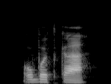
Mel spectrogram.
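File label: "убыткаа", Komi, male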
